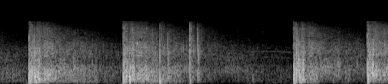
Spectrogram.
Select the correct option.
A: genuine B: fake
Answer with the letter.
A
